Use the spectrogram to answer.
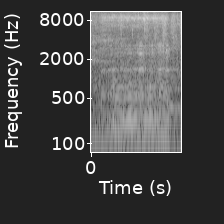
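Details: An adult imitates snoring while telling a story about companions snoring at night: a single drawn-out, voiced snorting rumble lasting just over a second.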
